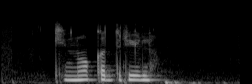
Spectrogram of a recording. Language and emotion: Russian, neutral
